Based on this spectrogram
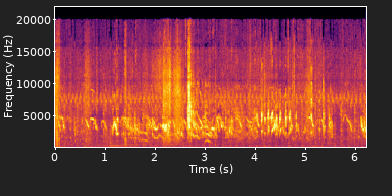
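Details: Aviary colony of budgies singing and chirping: a dense stream of quick, looping, warbled notes with rising and falling twists, several birds overlapping continuously.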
